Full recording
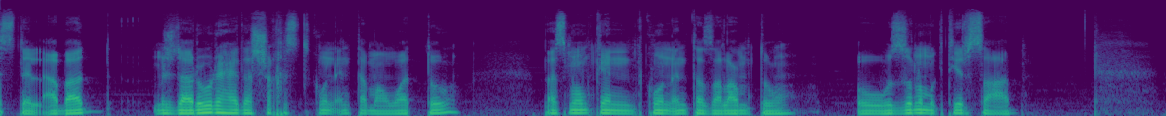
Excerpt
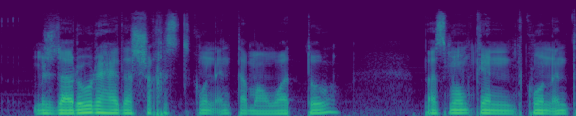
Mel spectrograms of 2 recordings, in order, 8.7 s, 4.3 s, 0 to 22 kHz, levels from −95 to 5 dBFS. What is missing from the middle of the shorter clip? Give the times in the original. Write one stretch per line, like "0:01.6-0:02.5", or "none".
none

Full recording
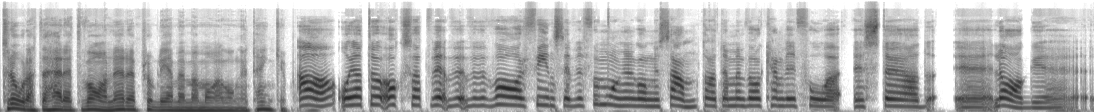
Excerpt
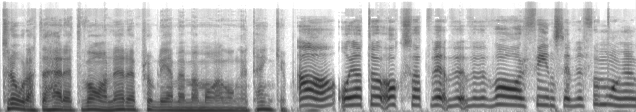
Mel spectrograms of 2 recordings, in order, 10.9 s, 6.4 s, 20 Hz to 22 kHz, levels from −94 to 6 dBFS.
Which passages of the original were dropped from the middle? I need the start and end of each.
none

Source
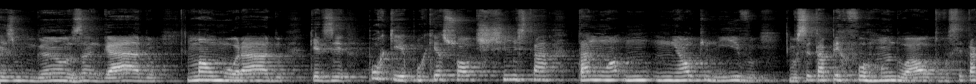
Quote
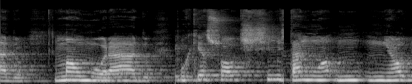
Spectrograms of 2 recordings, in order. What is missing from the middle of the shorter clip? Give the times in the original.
0:03.1-0:04.1
0:05.2-0:05.7

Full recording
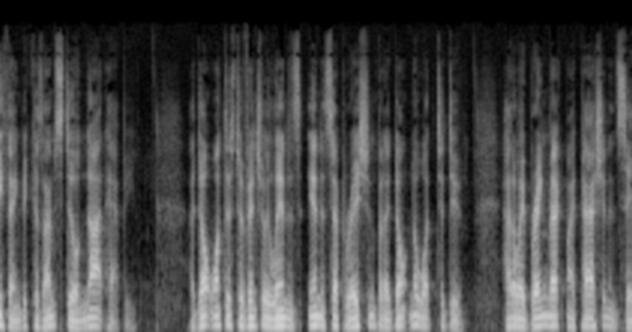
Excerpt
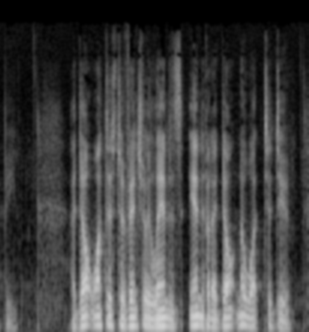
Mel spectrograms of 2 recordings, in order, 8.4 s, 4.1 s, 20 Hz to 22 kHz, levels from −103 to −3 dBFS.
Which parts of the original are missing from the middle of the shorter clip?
0:04.3-0:05.0

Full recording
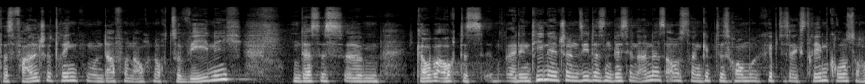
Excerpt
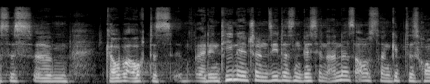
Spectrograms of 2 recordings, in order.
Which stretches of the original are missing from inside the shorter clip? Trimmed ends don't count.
none

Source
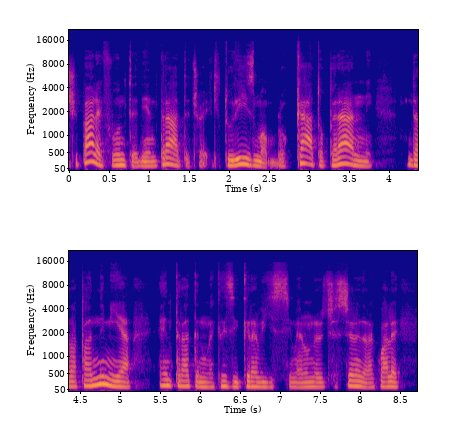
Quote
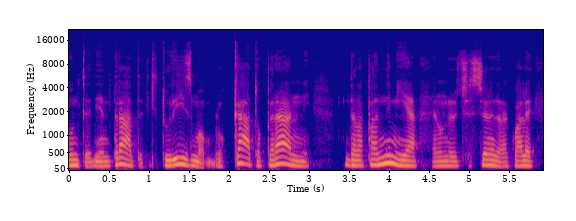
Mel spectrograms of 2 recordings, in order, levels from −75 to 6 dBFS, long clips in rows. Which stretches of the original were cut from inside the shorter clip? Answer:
0:01.5-0:01.7
0:05.3-0:07.2

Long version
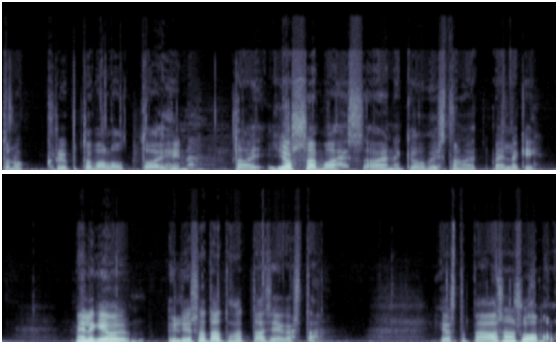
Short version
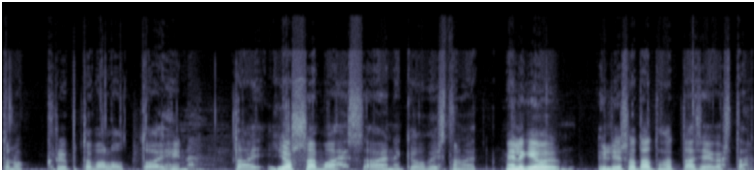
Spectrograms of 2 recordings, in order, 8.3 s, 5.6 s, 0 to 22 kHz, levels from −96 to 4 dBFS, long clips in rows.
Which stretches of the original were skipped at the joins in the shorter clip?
0:03.7-0:04.6

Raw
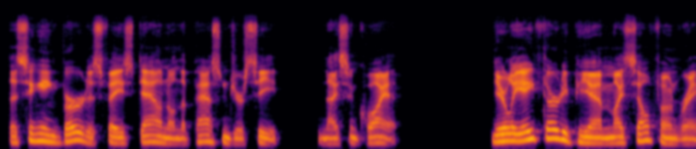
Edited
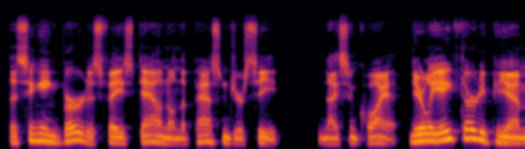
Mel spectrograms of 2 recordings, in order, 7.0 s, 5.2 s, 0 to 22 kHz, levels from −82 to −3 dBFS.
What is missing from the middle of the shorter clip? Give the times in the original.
0:04.0-0:04.8

